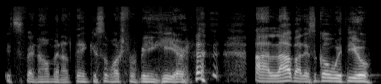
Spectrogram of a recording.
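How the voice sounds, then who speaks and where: A man from Venezuela hosts an online panel in a relaxed, chatty way and laughs easily. He is heard through a video call mic. The sound is dry, with no room around it. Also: medium pitch, brisk, no room sound. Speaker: panel moderator. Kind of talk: casual webinar hosting.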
